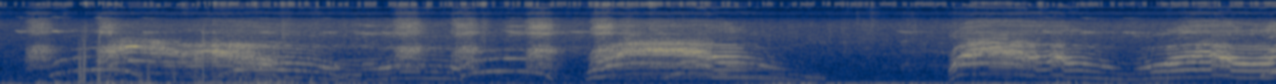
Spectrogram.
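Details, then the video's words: Cats making weird noises: a long run of drawn-out, wavering meows that rise and fall in pitch, following one another almost without a break. "Cats making Weird noises"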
